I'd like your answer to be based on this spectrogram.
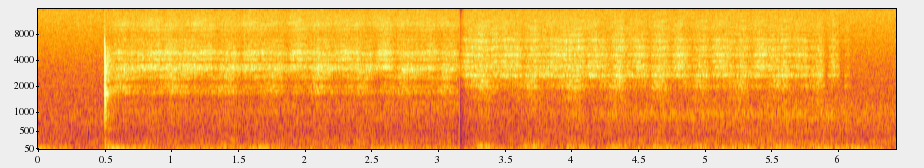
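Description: White chalk scratches in short strokes across a medium flat chalkboard with a wooden frame, drawing at the right side. A single sharp tap at the start gives way to a steady, bright scratching texture with a faint low hum underneath.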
